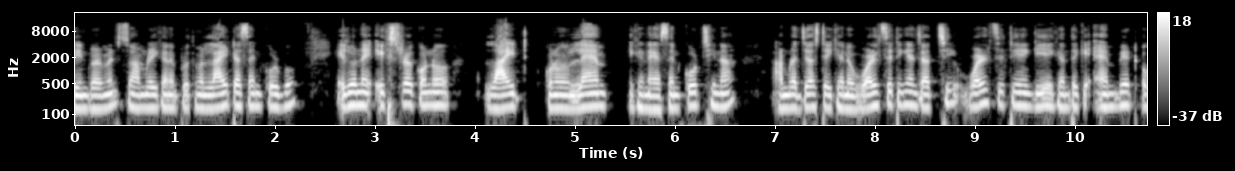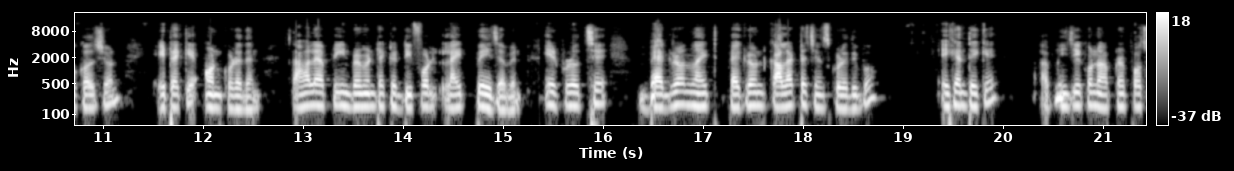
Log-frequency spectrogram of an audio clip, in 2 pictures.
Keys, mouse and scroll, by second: 1.7 click, 13.5-15.3 drag, 15.8-17.4 drag.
